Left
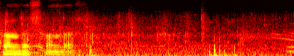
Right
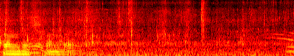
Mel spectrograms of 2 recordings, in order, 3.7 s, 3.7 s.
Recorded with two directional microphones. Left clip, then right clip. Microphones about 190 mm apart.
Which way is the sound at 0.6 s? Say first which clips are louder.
Left 7 dB; 25° left (ahead or behind).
